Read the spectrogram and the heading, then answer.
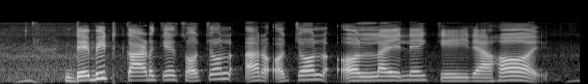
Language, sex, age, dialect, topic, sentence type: Bengali, male, 41-45, Jharkhandi, banking, statement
